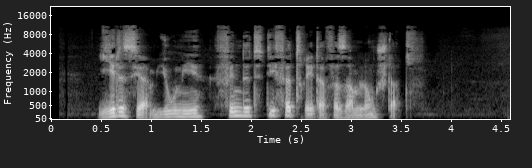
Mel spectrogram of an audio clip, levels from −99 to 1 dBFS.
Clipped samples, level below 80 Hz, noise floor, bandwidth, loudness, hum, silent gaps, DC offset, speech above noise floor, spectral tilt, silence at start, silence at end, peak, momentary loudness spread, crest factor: under 0.1%; -50 dBFS; -70 dBFS; 11.5 kHz; -24 LUFS; none; none; under 0.1%; 46 dB; -5 dB/octave; 0.5 s; 0.95 s; -4 dBFS; 9 LU; 20 dB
